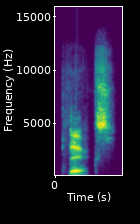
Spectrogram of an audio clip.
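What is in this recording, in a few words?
"pyx", American English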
